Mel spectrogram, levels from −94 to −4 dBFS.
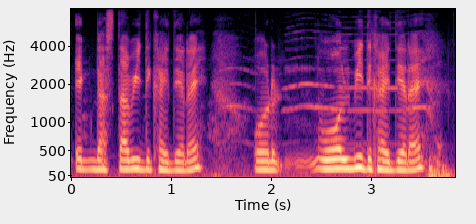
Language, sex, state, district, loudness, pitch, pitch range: Hindi, male, Arunachal Pradesh, Longding, -15 LUFS, 165 Hz, 155-175 Hz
